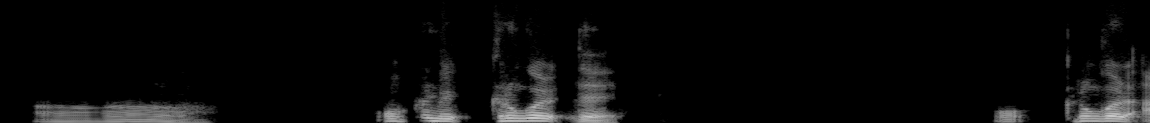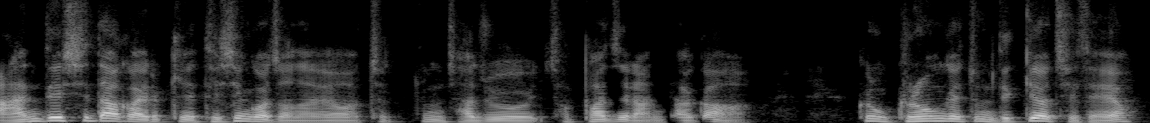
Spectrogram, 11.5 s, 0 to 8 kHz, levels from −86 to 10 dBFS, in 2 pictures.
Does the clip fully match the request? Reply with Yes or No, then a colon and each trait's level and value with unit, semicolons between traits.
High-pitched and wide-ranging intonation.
No: low, 125 Hz; wide, 6.6 semitones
